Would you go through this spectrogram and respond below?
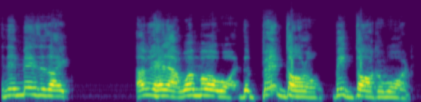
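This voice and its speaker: Man, American accent, high pitch, slightly hoarse, informal vlog review, rambling, emphatic. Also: moderate pace, darkish tone. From United States. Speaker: wrestling review vlogger. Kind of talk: casual recap commentary to camera.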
